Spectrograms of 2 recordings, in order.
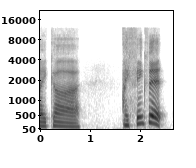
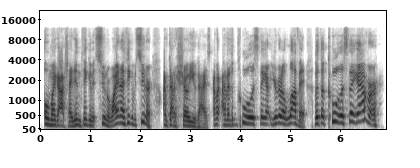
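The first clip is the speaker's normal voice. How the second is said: put-on fast, loud excited kid; 4 semitones higher, 5 dB louder, faster than usual. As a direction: gush with excitement. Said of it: "Very excited".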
